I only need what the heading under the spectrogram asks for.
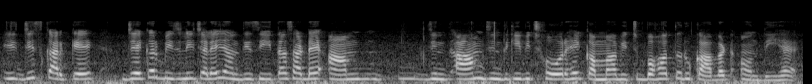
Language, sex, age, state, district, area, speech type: Punjabi, female, 30-45, Punjab, Mohali, rural, spontaneous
